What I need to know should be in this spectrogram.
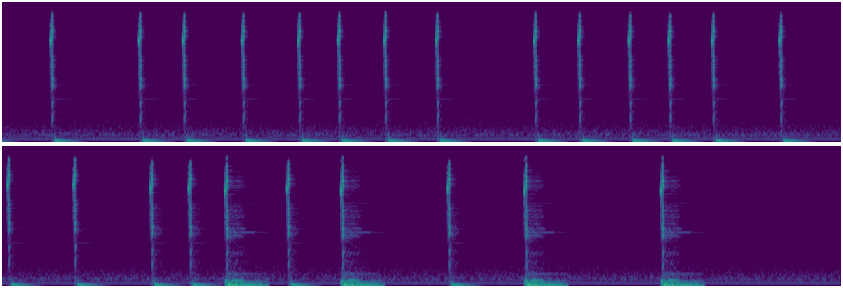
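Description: Short game menu clicks tick in quick succession.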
